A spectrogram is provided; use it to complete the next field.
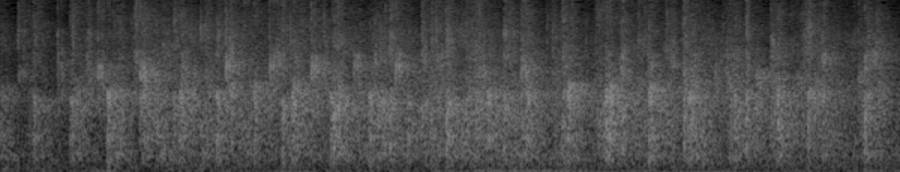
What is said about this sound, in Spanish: Denle un fuerte aplauso a Hashem.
